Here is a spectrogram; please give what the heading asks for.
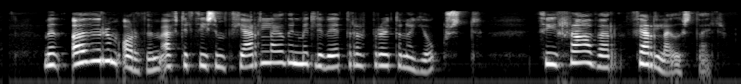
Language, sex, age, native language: Icelandic, female, 20-29, Icelandic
